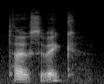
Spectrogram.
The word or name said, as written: tausabhaig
